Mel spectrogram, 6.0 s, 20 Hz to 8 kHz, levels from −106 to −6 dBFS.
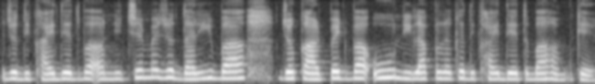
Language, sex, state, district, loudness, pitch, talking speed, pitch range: Bhojpuri, female, Uttar Pradesh, Gorakhpur, -16 LUFS, 220 Hz, 210 wpm, 210-235 Hz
